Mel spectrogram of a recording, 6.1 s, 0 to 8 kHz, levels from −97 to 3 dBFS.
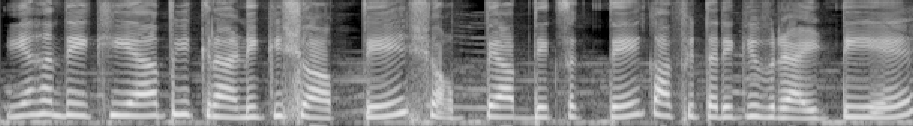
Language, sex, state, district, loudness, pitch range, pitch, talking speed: Hindi, female, Rajasthan, Jaipur, -13 LUFS, 230-270 Hz, 245 Hz, 185 wpm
